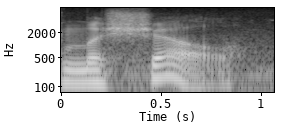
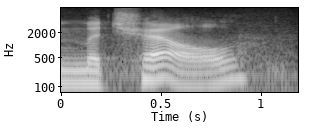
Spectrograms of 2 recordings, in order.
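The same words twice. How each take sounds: First: The middle consonant is a soft 'sh' sound. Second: The middle consonant is a hard 'ch' sound. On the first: The speaker calls it right. "it's like Michelle" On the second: The speaker calls it wrong. "you don't say Michelle"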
